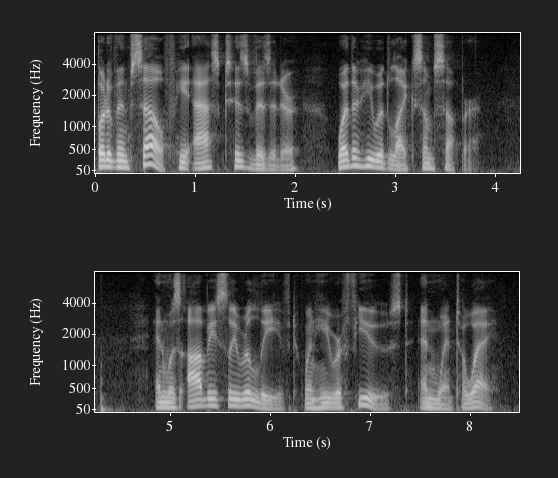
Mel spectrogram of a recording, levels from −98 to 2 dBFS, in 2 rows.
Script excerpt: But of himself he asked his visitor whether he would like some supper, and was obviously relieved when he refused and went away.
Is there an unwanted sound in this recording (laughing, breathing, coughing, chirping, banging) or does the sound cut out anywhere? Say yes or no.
yes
